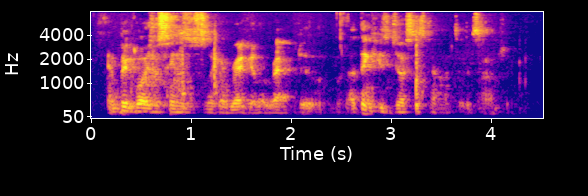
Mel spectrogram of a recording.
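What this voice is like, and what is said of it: Quiet, pulled-back sexy voice. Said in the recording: “I can't hear you when you do your sexy pullback voice”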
